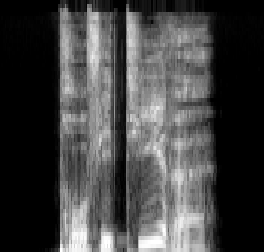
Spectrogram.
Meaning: inflection of profitieren: 1. first-person singular present 2. first/third-person singular subjunctive I 3. singular imperative
- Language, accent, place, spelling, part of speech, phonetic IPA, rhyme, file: German, Germany, Berlin, profitiere, verb, [pʁofiˈtiːʁə], -iːʁə, De-profitiere.ogg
